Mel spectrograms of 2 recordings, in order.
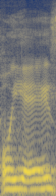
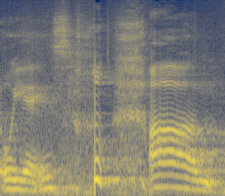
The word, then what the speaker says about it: Oyezz: I'm with oh yeas Real Estate's pronounced oh yeas like oh yes but oh yeas I should turn the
